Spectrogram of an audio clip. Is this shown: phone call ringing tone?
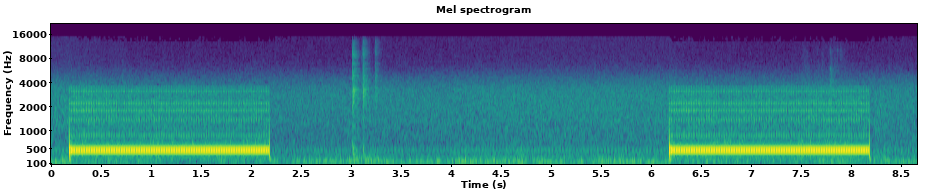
yes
